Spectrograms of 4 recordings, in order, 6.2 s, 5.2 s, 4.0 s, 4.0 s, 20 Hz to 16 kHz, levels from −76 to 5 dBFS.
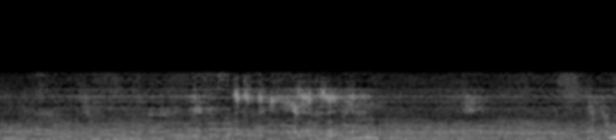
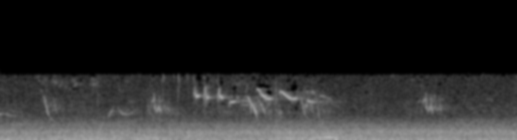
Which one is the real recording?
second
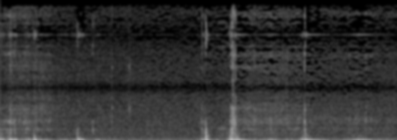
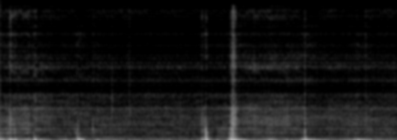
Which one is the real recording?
first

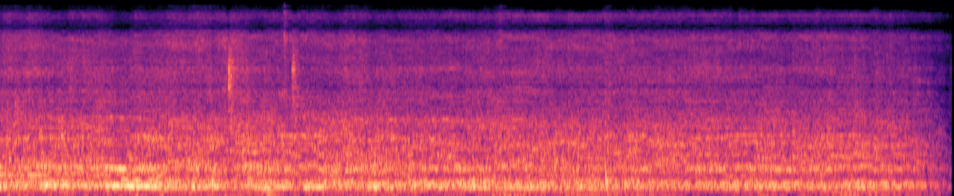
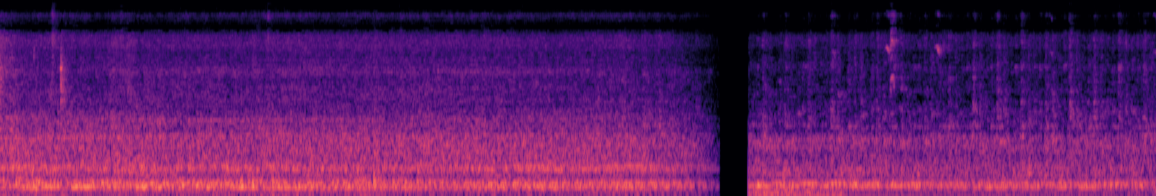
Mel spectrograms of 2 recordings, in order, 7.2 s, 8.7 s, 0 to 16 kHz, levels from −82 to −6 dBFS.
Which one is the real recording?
second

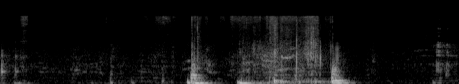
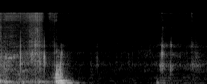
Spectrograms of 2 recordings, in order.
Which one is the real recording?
first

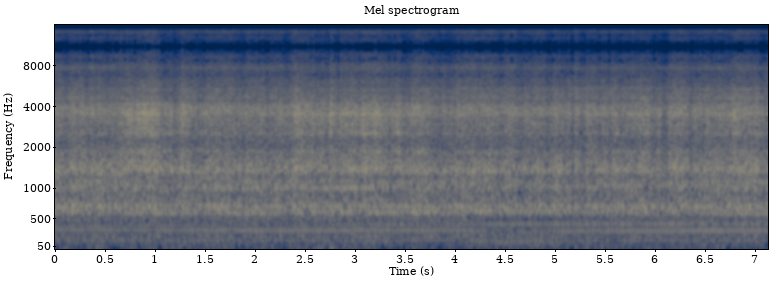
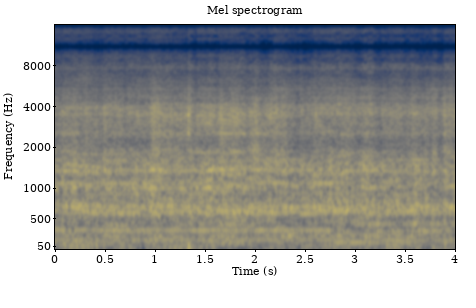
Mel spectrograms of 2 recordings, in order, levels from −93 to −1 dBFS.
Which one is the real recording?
first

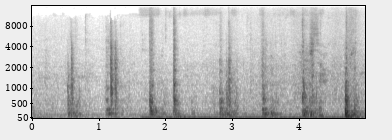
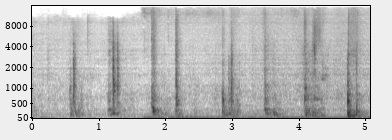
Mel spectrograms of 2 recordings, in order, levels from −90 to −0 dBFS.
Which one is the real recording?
first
